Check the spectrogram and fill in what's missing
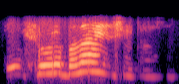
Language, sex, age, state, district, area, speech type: Kashmiri, male, 18-30, Jammu and Kashmir, Kupwara, rural, conversation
